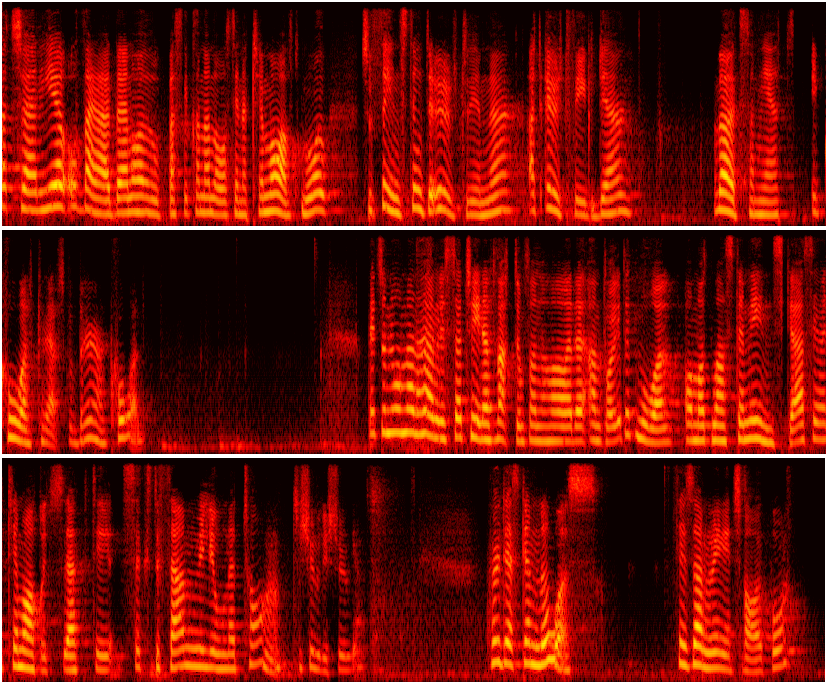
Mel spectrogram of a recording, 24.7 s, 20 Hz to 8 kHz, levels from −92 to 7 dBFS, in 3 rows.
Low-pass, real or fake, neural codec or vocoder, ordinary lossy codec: 7.2 kHz; fake; codec, 16 kHz, 0.5 kbps, X-Codec, HuBERT features, trained on general audio; none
